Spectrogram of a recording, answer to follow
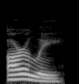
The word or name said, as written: arleigh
